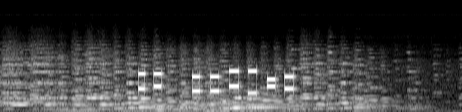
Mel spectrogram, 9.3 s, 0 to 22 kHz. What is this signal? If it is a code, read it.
DTMF, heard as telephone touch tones, dialled by hand, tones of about 150 ms. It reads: 9# 55DA*8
